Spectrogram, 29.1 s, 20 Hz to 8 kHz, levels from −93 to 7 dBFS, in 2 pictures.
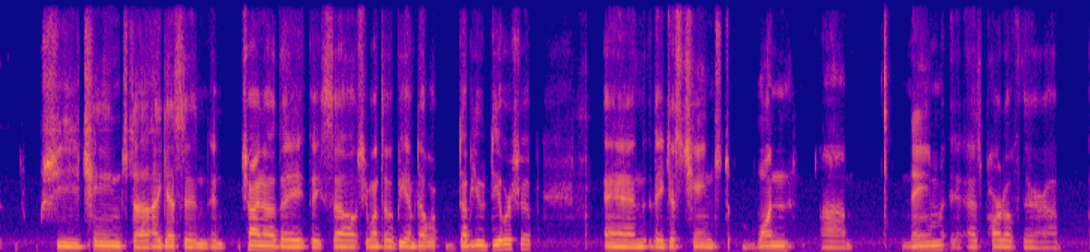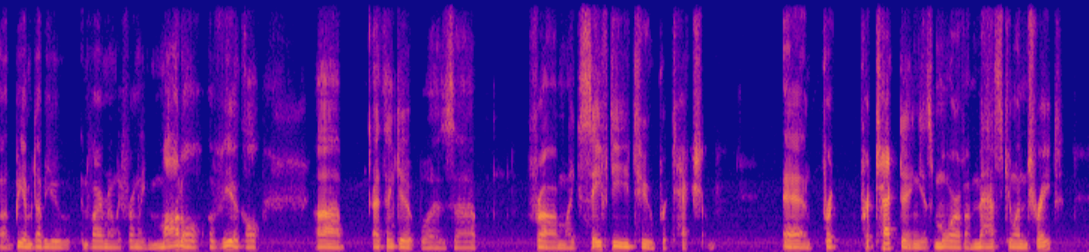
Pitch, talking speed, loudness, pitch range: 105 Hz, 115 wpm, -26 LUFS, 95-110 Hz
